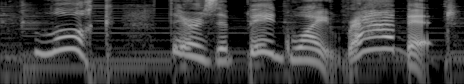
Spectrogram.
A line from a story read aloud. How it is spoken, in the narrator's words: cried a squeaky voice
